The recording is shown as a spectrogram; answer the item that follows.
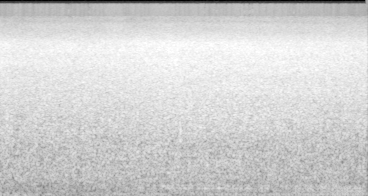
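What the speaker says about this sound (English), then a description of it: "there's the falls just in front of us" Waterfall in Queensland by a dam-like ledge, a steady broadband roar of falling water, close and constant throughout.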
